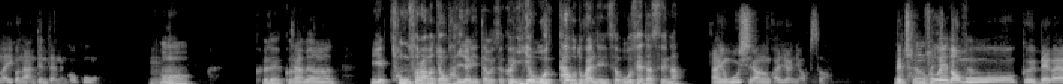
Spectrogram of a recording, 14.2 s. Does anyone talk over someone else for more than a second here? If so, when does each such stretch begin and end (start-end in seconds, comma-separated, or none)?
11.9-13.1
